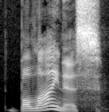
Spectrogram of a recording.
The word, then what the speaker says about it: Balinus: Another origin story for the Emerald Tablet written in Arabic begins with Balinus. Balinus is which rhymes with sinus is is a guy is a person.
